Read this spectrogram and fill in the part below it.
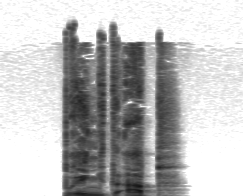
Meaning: inflection of abbringen: 1. third-person singular present 2. second-person plural present 3. plural imperative
- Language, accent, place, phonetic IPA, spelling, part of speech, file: German, Germany, Berlin, [ˌbʁɪŋt ˈap], bringt ab, verb, De-bringt ab.ogg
